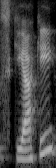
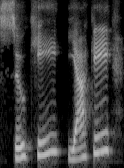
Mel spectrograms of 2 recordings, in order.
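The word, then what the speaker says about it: sukiyaki: I ordered skiaki, which is how we fucking say it. And she goes, excuse me, this is the waitress. Excuse me, it's pronounced suki, yaki. No, bitch, it's fucking not.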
